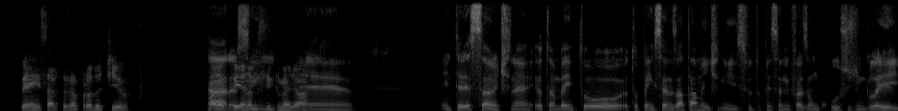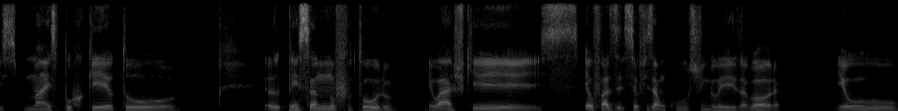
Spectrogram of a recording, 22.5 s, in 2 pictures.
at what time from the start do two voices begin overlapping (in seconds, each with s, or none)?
2.6 s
